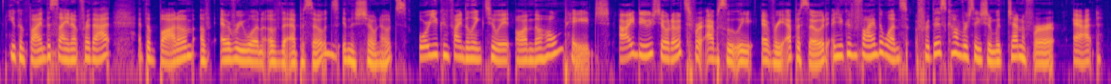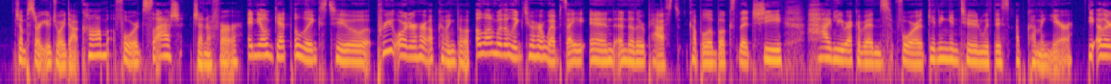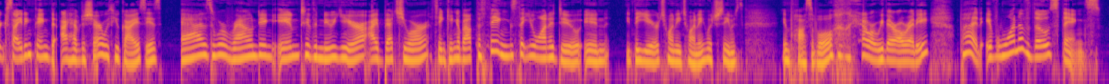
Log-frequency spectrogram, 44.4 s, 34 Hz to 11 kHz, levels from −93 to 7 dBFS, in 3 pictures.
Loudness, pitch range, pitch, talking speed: -19 LUFS, 165-235 Hz, 195 Hz, 195 wpm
